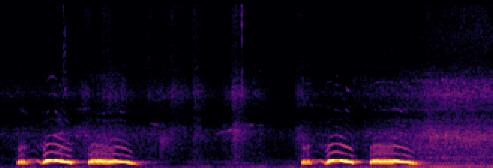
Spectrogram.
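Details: Spotted dove call used by trappers to lure wild doves in forests and gardens: two bursts of clear, low cooing, each with three notes, the last a longer coo that slurs downward, repeated about three seconds apart.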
